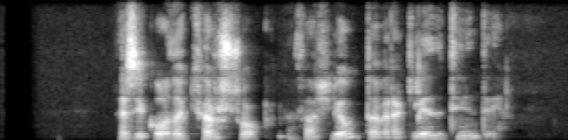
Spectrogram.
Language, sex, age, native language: Icelandic, male, 50-59, Icelandic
